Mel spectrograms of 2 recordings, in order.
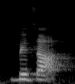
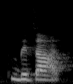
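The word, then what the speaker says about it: bizarre: यानी इसमें आर silent होगा, जैसे कि मैं आप लोगों को पहले बता चुकी हूँ कि स्टैंडर्ड ब्रिटिश प्रोनाउंसिएशन में आर साइलेंट होता है, एंड अमेरिकन प्रोनाउंसिएशन में होगा बिजार, बिजार, क्योंकि इसमें आर जो है वो प्रोनाउंस्ड होता है, ठीक है।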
